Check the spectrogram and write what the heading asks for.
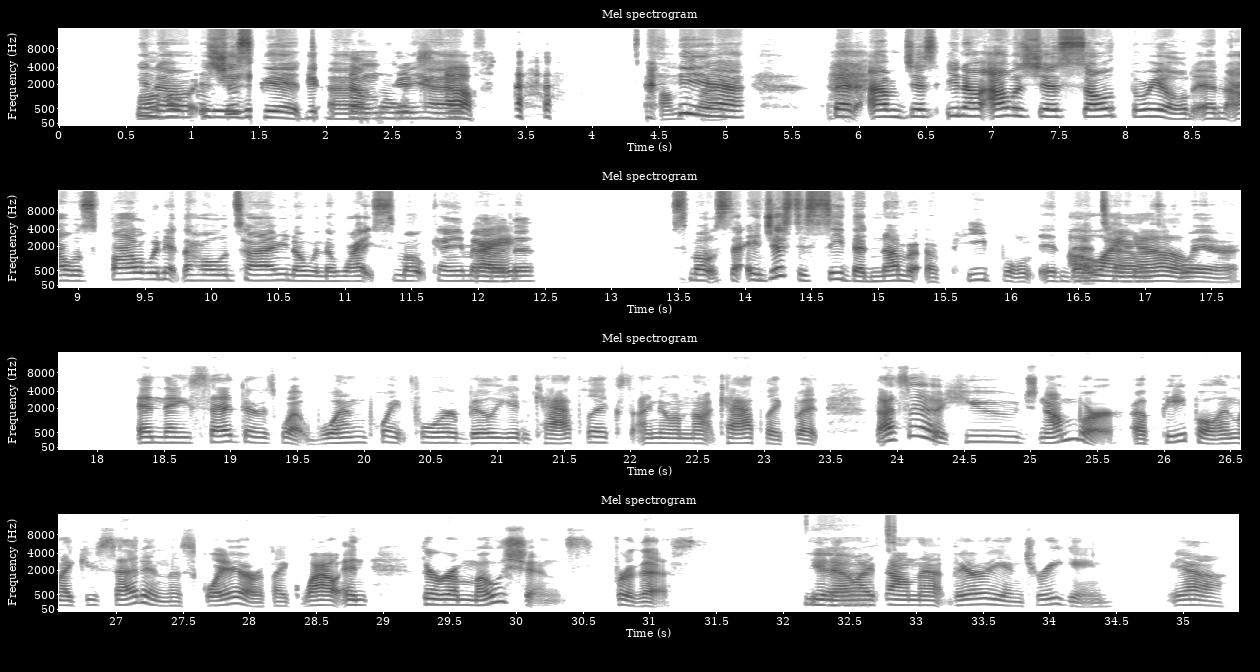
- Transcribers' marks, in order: chuckle; tapping; laughing while speaking: "Yeah"
- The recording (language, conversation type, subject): English, unstructured, How does hearing positive news affect your outlook on life?
- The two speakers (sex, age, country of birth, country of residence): female, 55-59, United States, United States; female, 60-64, United States, United States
